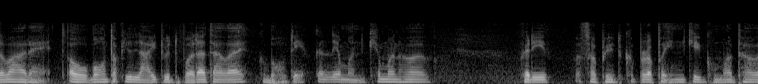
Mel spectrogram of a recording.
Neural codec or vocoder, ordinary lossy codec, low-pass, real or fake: codec, 16 kHz, 0.5 kbps, X-Codec, HuBERT features, trained on LibriSpeech; none; 7.2 kHz; fake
